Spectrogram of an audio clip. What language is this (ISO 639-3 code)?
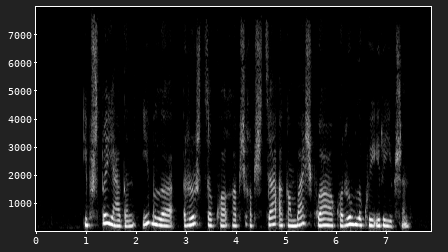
abk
